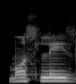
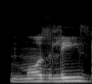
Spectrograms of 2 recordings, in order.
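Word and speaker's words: Moseley: एक था मोरेज लॉ, अभी ओ सॉरी मोस्लेज लॉ, एक्चुअली मोजलीज लॉ बोलते हैं इसको, ये गलती से प्रोनाउंसिएशन हो जाती है।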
